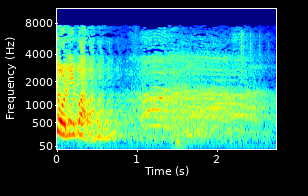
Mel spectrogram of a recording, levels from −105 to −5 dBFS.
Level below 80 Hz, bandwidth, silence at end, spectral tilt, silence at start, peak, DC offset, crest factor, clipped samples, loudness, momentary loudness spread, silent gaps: -70 dBFS; 8 kHz; 0.05 s; -4 dB/octave; 0 s; -6 dBFS; under 0.1%; 22 dB; under 0.1%; -30 LUFS; 17 LU; none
